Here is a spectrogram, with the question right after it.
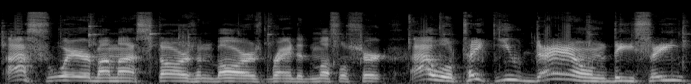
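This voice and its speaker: A man's voice: a little high, slow, vocal fry, pushed and bright, a little hiss or hum, full character voice. A man playing a cocky, musclebound army captain with macho swagger in a comic radio adventure. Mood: threatening. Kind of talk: parody radio adventure acting.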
